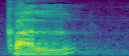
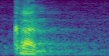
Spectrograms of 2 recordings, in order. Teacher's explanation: This Kal deformed to Kan as L sound changed to N sound.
